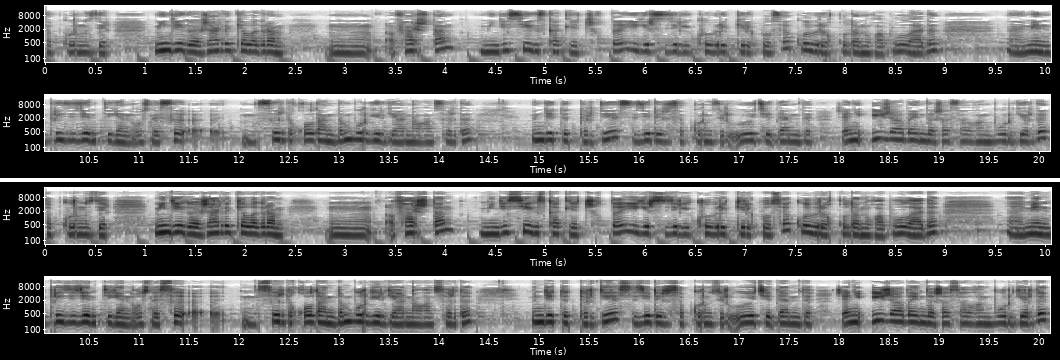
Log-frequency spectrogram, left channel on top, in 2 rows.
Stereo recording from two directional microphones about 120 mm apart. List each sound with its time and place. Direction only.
0.0 s a woman's voice: 30° right (ahead or behind)
2.9 s a woman's voice: 20° right (ahead or behind)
